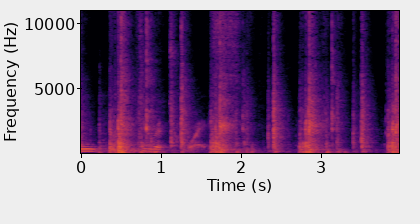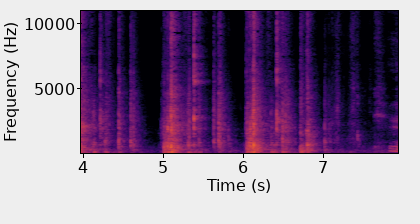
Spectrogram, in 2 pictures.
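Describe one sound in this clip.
A paper punch clunks repeatedly as it cuts a strip of card.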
